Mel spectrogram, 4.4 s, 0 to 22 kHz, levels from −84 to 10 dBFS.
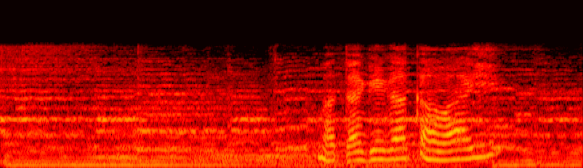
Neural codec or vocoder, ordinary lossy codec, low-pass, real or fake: vocoder, 44.1 kHz, 80 mel bands, Vocos; Opus, 24 kbps; 7.2 kHz; fake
